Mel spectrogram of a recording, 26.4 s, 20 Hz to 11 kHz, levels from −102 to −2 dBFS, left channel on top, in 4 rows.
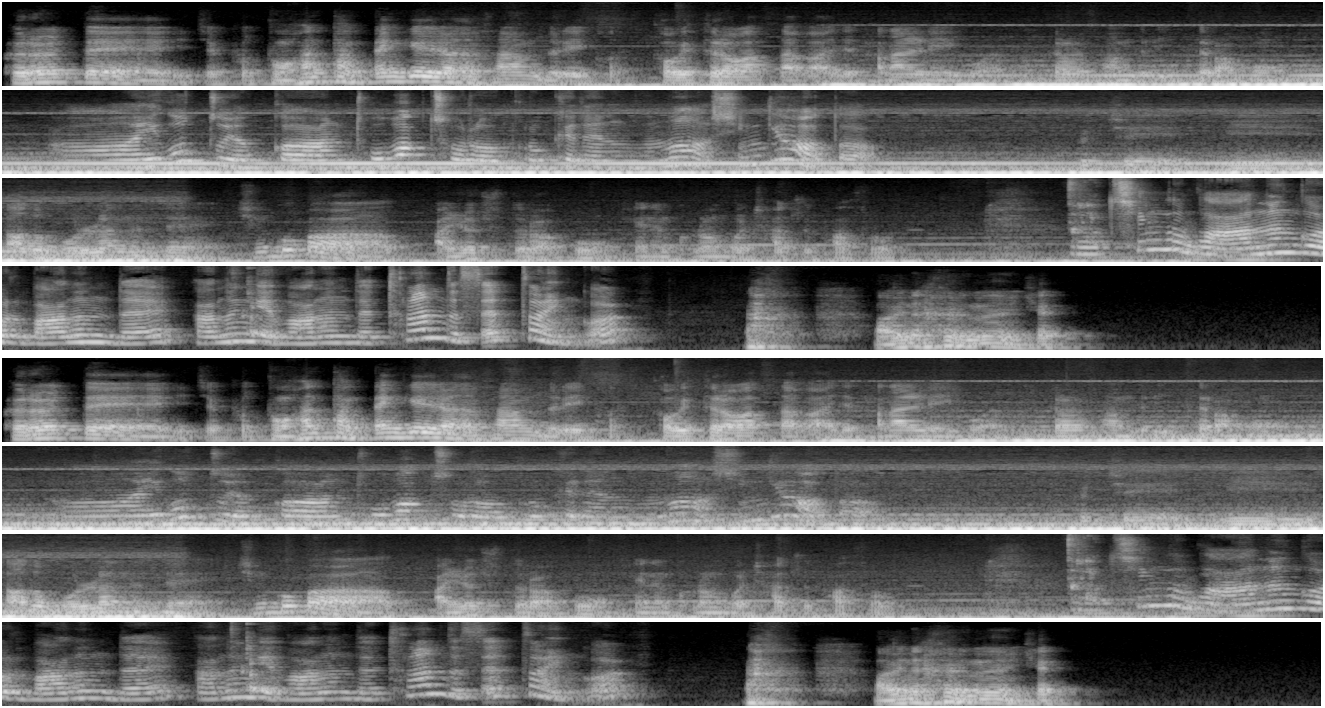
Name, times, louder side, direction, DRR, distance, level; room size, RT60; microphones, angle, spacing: voice 1, 0.0-2.9 3.3-6.4 12.0-17.7 18.1-18.4 19.1-19.5 23.5-25.0, right 1 dB, 15° right, 3 dB, 0.4 m, -27 dB
sound 1, 2.0-19.1, equal, 90° right, 0.4 m, -29 dB
sound 2, 4.1-14.1, equal, 55° right, 0.7 m, -17 dB
voice 2, 6.8-11.0 18.5-22.9, left 4 dB, 50° left, 6 dB, 0.5 m, -27 dB
sound 3, 17.9-18.0 18.3-19.0 19.3-19.9 20.9-21.4 21.9-22.4 22.8-23.0, right 2 dB, 70° right, 1.0 m, -39 dB
2.4 x 2.2 x 2.9 m, 0.33 s
head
